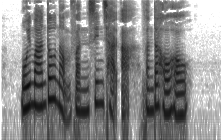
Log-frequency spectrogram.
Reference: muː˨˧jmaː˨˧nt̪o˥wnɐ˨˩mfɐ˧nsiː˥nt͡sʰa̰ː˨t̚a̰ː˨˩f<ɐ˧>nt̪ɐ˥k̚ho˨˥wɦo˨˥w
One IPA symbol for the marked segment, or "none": ɐ˧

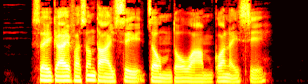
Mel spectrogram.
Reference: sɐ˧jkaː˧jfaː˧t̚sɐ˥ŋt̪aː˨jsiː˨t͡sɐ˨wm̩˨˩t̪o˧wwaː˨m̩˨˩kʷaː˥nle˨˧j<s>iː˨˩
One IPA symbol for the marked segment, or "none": s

